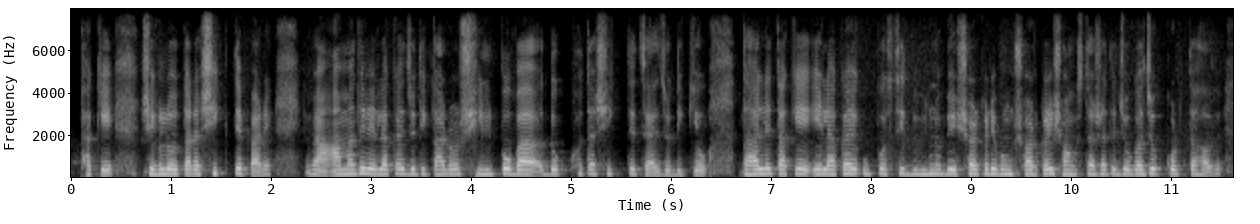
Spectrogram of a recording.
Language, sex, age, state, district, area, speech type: Bengali, female, 60+, West Bengal, Purulia, rural, spontaneous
